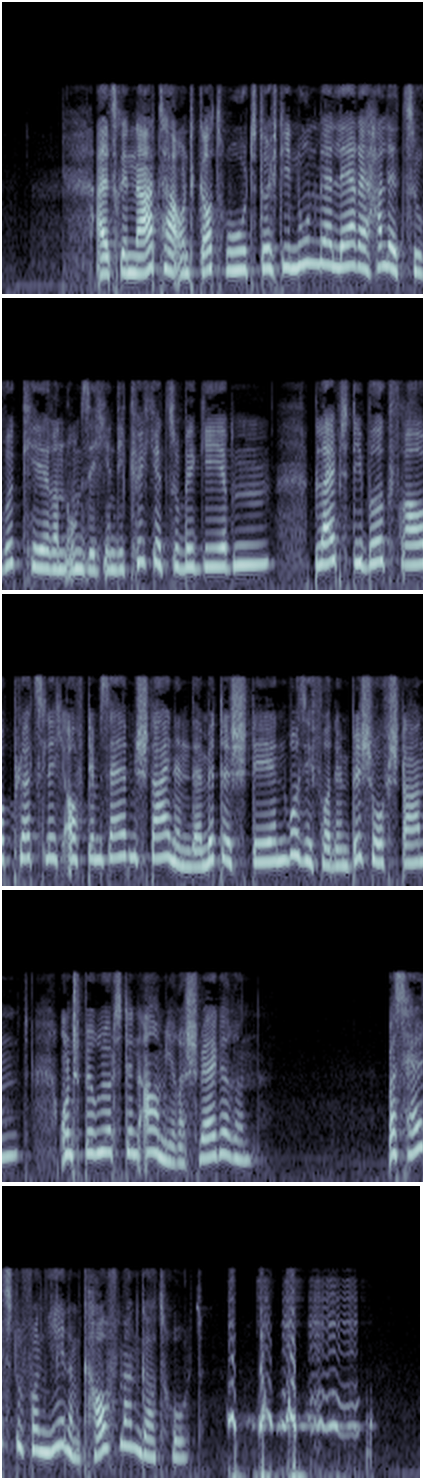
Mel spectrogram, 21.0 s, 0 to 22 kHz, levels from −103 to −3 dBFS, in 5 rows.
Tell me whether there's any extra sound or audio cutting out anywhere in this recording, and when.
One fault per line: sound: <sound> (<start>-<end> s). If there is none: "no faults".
sound: bark (19.1-20.6 s)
